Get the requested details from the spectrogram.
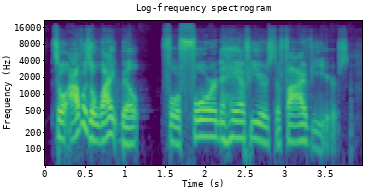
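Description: A man's fairly high voice at a moderate pace, a normal speaking voice with ordinary pitch variation, dry and close with no echo, on a very clean recording over a silent background. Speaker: martial arts school head and instructor. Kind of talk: casual podcast interview. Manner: laughs often.

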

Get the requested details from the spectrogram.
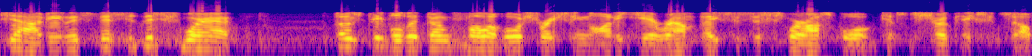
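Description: An English accent from a man at a fairly high pitch, ordinary pitch variation, big swings in loudness. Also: moderate pace. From England. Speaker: horse racing analyst and former trainer. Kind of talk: radio interview.

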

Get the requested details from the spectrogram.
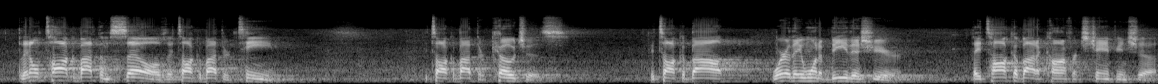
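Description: Noticeable background noise surrounds a man with a fairly high pitch. He talks at a moderate pace, leaving long, frequent pauses. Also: ordinary pitch variation. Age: 30s. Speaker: college baseball head coach. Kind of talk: speech at a banquet.

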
